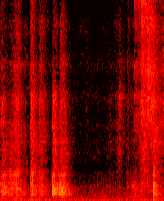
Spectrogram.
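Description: Short bursts of rustling and scraping as scooter parts are handled in their packaging, the longest near the end.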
